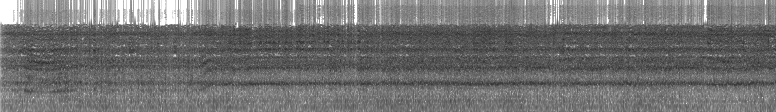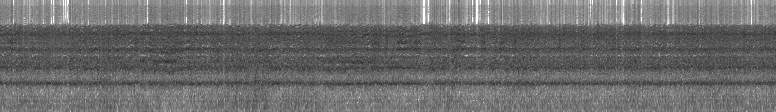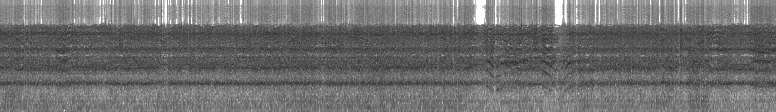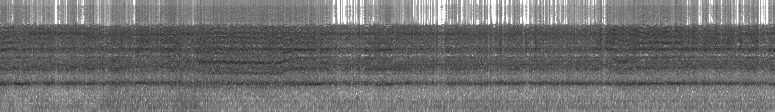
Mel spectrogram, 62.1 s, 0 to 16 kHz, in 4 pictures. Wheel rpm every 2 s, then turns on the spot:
160, 160, 220, 230, 230, 230, 230, 230, 230, 220, 220, 220, 230, 230, 230, 230, 230, 230, 230, 230, 180, 190, 230, 230, 230, 210, 230, 230, 230, 230, 230.
none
